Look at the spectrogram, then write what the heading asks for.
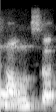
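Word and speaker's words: Hong Sau: Yes, it is pronounced as Hong So.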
